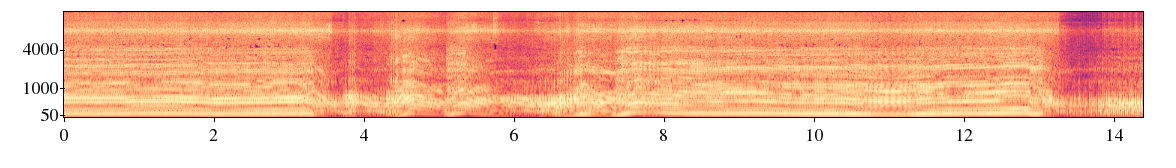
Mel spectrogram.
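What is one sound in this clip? A chainsaw cuts through a log.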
